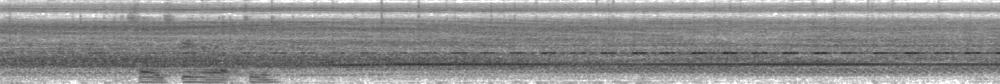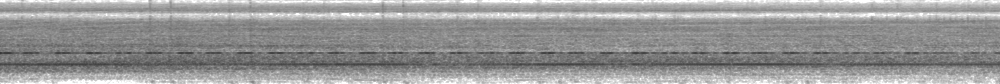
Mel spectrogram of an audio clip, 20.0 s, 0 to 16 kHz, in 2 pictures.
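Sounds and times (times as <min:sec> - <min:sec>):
model train diesel engine sound: 0:00.0 - 0:03.6.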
